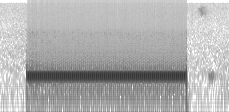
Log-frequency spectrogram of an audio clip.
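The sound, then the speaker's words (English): Ringback tone heard while phoning a driving school: one steady, even two-second ring tone that sounds alone, followed by near silence. “Yeah, probably gotta just go ahead and hang up. Let's see if they get a voicemail though. Could leave a voicemail if it goes to that.”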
